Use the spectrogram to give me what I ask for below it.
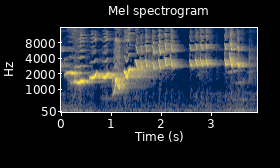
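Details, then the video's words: Shama song used as a lure to prompt a quiet bird to sing: clear whistled notes, then a rising glide into rapid, buzzy, repeated high phrases broken by two short pauses. "Pancingan Murai DIAM Agar Rajin Bunyi"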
